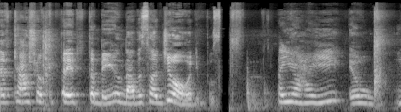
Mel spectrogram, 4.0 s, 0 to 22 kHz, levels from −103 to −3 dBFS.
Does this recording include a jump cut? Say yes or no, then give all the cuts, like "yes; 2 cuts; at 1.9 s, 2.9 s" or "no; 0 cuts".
no; 0 cuts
